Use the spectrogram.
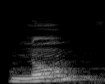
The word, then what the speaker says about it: gnome: When G follows an N, it is silent. Okay, and the examples are Dane, foreign, no, gnome, benign, sign, or yes, sign, malign, design, resign, feign. Words where H is always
